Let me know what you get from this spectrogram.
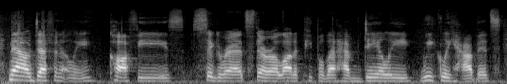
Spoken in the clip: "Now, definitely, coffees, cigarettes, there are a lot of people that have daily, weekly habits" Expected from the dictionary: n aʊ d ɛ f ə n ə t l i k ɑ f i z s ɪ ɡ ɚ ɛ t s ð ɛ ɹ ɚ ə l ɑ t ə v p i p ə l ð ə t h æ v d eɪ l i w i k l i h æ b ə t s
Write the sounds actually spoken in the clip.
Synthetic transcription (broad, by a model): n aʊ d ɛ f ə n ə t l i k ɑ f i z s ɪ ɡ ɚ ɛ t s ð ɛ ɹ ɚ ə l ɑ t ə v p i p l ð ə t h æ v d eɪ l i w i k l i h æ b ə t s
